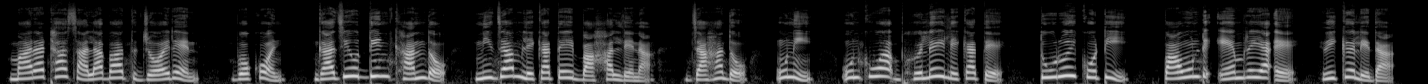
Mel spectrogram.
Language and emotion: Santali, neutral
